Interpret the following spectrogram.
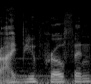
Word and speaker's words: ibuprofen: Or if you just want to get ibuprofen or ibuprofen as it actually is, we don't we never pronounce the U.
